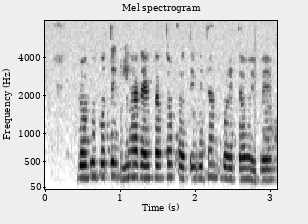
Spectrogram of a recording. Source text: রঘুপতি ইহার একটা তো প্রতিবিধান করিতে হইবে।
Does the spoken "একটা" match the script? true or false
true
